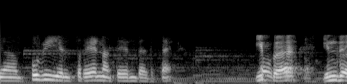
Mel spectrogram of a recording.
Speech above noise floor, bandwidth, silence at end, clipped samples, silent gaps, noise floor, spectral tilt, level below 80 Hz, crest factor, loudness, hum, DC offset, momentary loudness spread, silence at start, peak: 25 dB; 4.1 kHz; 0 s; under 0.1%; none; -41 dBFS; -10 dB/octave; -50 dBFS; 14 dB; -17 LUFS; none; under 0.1%; 12 LU; 0 s; -2 dBFS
